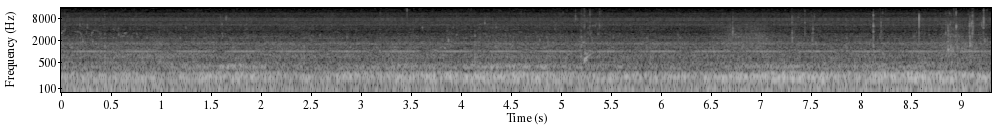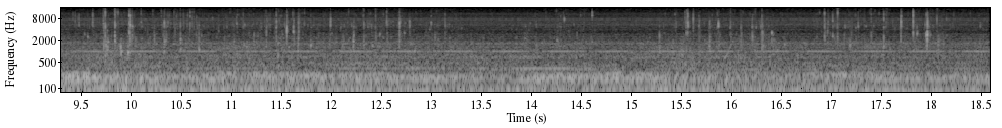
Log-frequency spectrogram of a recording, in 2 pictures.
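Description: Small waves lap on an open lake in the wind.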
